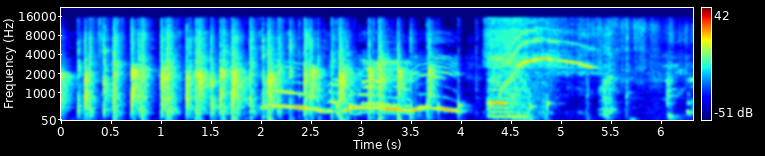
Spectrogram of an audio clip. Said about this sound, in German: Dafür vielleicht nochmal ein kleiner Applaus.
